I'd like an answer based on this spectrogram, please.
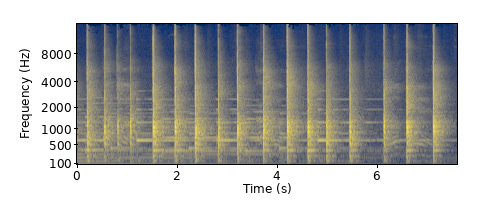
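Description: Background music of plucked notes in a steady rhythm, about two notes a second, growing fainter toward the end.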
